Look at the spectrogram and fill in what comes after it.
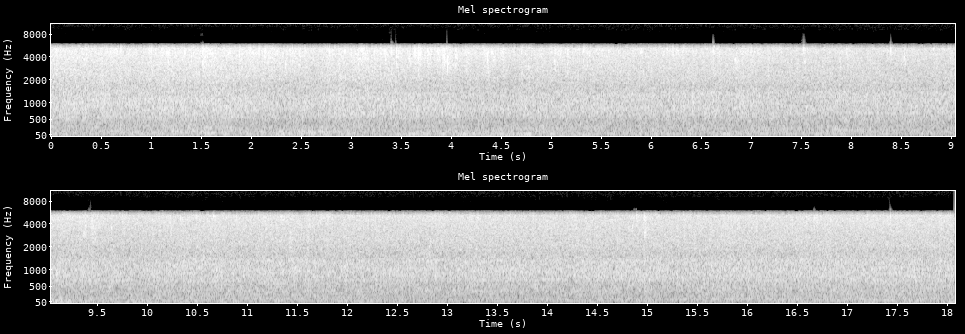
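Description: Steady rain falling on garden foliage and ground in a summer downpour, a little louder in the first few seconds, then even.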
